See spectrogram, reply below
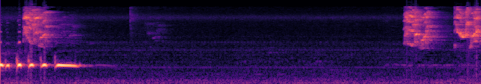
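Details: Zebra dove of the Bangkok type calling to companions: a brief, quick run of about five low, clipped cooing notes that trails into a sustained tone, later followed by loud, harsh, hissing bursts.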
